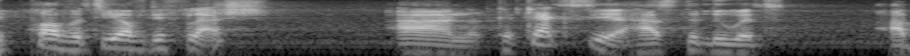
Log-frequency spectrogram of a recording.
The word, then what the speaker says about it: cachexia: So, sarcopenia and cachexia. All right, that's the pronunciation, all right?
